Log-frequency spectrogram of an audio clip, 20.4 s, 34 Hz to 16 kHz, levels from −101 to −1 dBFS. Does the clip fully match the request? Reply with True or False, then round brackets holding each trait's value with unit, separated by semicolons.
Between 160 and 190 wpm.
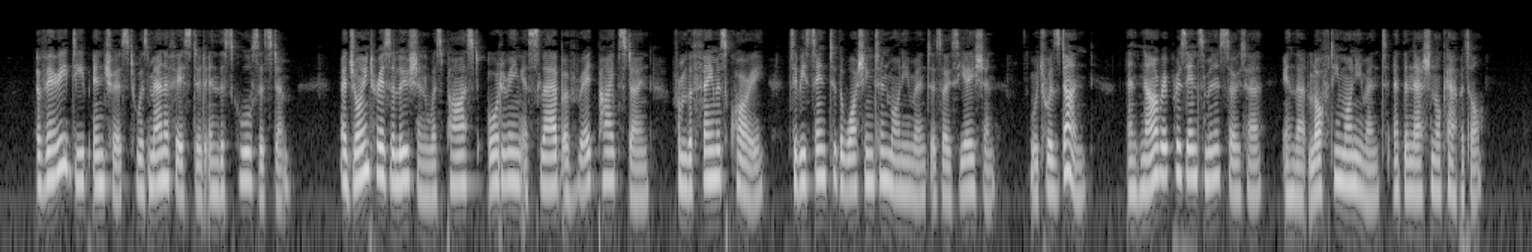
False (140 wpm)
